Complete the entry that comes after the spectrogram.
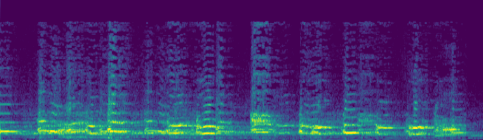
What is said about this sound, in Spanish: Estas son las gaviotas del estadio de fútbol de Balaídos. Su sentimiento celtiña es tan fuerte que cantan la riancheira con el resto del público.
